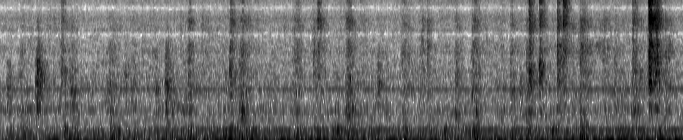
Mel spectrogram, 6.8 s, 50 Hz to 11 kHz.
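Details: About a year old LG Wash Tower WKHC202HBA heat pump ventless dryer: low steady rumble with soft irregular thumps of the tumbling load and no buzz or scrape, before the new buzzing appears; running normally.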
